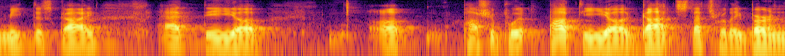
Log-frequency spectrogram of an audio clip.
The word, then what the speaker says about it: Pashupati: Pashupati.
